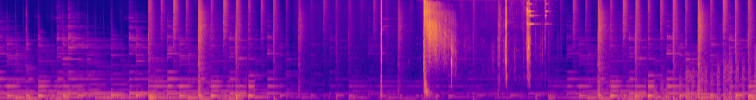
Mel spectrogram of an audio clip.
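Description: Background music with a plucked-string beat. A little past halfway a single rifle shot is heard, its report trailing off over about half a second.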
